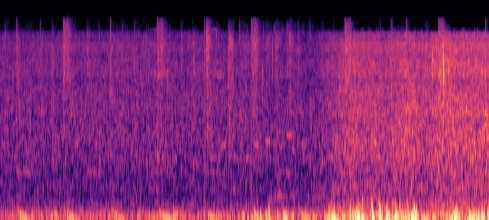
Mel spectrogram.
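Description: Blustery storm wind with steady rain outdoors in Ghaziabad or Delhi, a continuous broadband roar with low gusty rumbles that grow louder toward the end, no voices.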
